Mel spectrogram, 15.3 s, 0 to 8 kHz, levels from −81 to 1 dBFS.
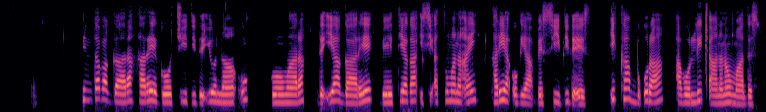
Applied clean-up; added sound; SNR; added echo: neural mask model Resemble Enhance denoiser.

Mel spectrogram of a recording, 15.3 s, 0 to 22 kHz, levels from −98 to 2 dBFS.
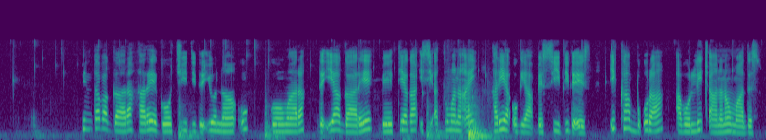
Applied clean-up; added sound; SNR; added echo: none; Drip + Cupboard open or close; 12 dB; none.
